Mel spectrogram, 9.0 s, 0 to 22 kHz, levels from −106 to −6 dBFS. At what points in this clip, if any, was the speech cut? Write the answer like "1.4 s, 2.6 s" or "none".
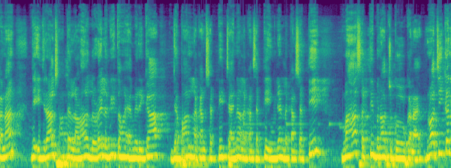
none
